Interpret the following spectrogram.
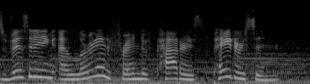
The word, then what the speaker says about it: Paterson: a learned friend of Paterson. Paterson? Is that how you say it? Paterson or Patterson? New Jersey. Sure, I did it because of what? Yeah, totally because you got Patterson? Okay. Patterson, New Jersey.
